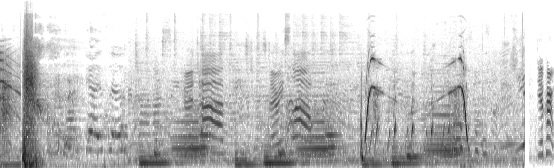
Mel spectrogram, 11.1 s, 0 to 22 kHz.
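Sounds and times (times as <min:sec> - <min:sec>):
playful background music: 0:02.6 - 0:09.6
cartoon boing sound effect: 0:07.2 - 0:09.4.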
